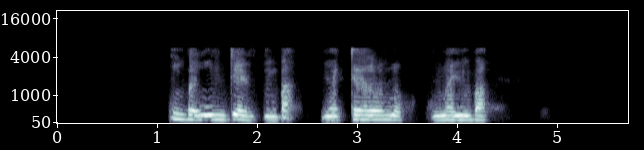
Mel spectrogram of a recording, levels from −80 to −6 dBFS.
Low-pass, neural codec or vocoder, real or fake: 5.4 kHz; codec, 16 kHz, 1 kbps, FreqCodec, smaller model; fake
